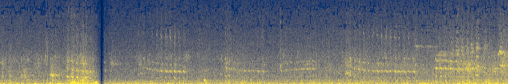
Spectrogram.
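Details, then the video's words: A fledged White-throated babbler chick begging its mother for food gives repeated nasal, slightly buzzy begging calls, each a short level or rising note, over a steady low rumble. "White-Throated Babbler Chick Still Begging for Food from Its Mother"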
